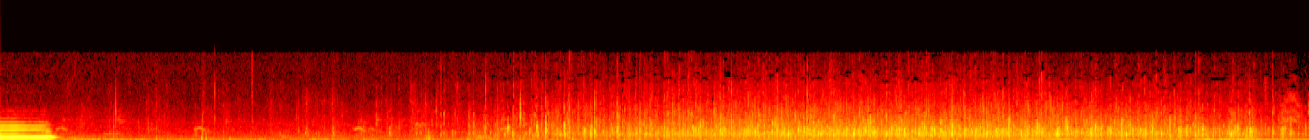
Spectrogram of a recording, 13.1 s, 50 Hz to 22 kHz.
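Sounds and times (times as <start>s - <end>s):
crowd applauding: 3.7s - 13.0s.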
